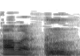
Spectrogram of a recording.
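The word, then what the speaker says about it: hour: Sound जो है vowel है, ऑनेस्ट, अ से उच्चारण हो रहा है, तो इसलिए इसके पहले इन लिखेंगे। उसी तरह आवर, आवर जो है एच से शुरू हो रहा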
